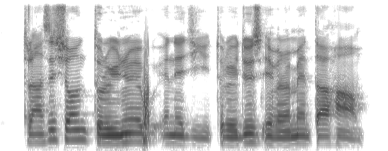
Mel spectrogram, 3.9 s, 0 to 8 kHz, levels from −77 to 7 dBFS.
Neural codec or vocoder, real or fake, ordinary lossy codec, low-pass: none; real; none; 7.2 kHz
